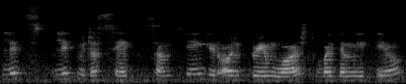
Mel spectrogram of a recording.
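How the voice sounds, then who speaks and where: A woman's voice: mid-range voice, steady tone, moderate pace. A woman whose first language is Arabic, speaking accented English in a heated casual debate, repeating herself insistently and saying b for p. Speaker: debate participant on a live call. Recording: distant mic with faint noise.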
